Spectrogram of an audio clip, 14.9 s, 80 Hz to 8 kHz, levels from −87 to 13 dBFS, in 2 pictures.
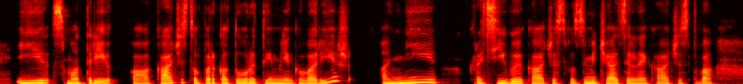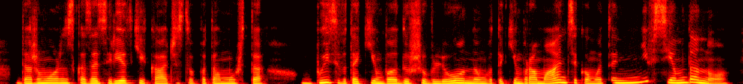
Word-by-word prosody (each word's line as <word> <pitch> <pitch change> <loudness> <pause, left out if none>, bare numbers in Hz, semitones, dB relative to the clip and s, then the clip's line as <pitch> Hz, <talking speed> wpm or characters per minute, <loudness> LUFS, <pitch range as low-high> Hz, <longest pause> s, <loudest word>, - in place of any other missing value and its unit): И 220 0 +3
смотри, 195 -5 0 0.2
а, 160 -1 -5
качества, 225 +6 -1
про 195 0 0
которые 185 -1 0
ты 175 0 -2
мне 165 -1 +1
говоришь, 180 - -2 0.3
они 240 +8 +3 0.2
красивые 185 0 0
качества, 165 -1 -5
замечательные 165 -1 -1
качества, 160 - -7 0.4
даже 185 0 0
можно 200 -1 +3
сказать, 195 0 -1
редкие 200 0 +2
качества, 165 -1 -5
потому 170 +2 -2
что 165 -1 -4 0.3
быть 225 +7 +3
вот 180 - -5
таким 185 0 +1
воодушевленным, 180 +1 +2
вот 170 - -7
таким 180 0 -2
романтиком- 185 0 +1
это 180 +5 -4
не 240 +11 +3
всем 235 - +2
дано, 170 - +1
185 Hz, 130 wpm, -20 LUFS, 170-205 Hz, 0.4 s, И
